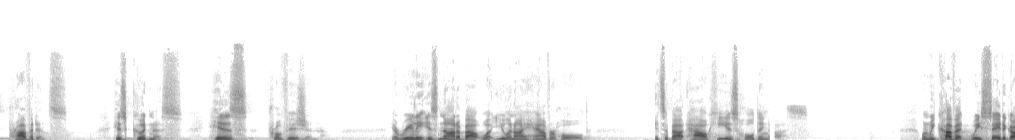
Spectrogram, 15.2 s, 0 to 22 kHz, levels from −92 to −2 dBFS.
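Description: At 11.55 s the speech drops out for about 80 ms, then comes back duller and boxier: nothing gets through above 5.4 kHz, the level sits roughly 5 dB lower, and a faint new noise floor appears well under the speech. That's most likely the input switched to a poorer device mid-recording, with its narrower band, different tone and own background noise. At 13.51 s the fuller, brighter sound returns.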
